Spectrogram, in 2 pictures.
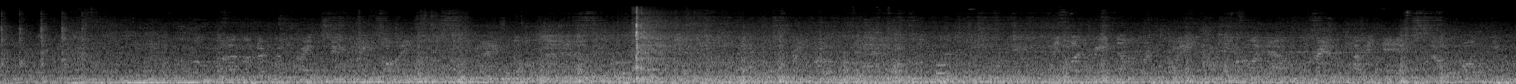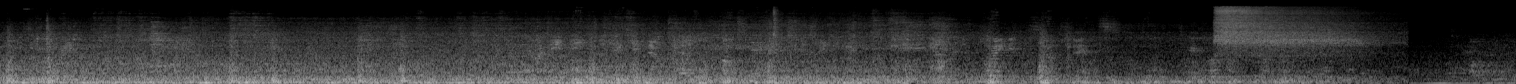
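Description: A London Underground 1972 tube stock train pulling away from the platform. Its traction motors whine up in pitch as it accelerates over the first few seconds, then give way to a long rumble of wheels on rail that grows gradually quieter toward the end, with one sharp click about six seconds in.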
